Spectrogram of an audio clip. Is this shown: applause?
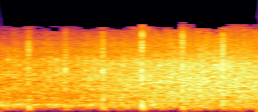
yes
